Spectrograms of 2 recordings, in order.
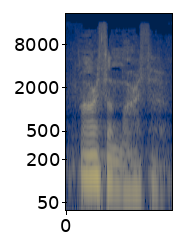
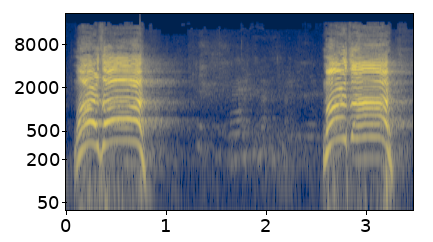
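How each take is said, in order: First: It is said softly and tenderly. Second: It is shouted harshly.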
